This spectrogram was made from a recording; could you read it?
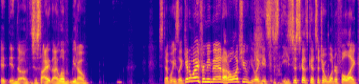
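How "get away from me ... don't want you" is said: very high-pitched, scared-sounding tough-guy voice. Quoting a line from a movie fight scene: imitating Keith David. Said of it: "his delivery".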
